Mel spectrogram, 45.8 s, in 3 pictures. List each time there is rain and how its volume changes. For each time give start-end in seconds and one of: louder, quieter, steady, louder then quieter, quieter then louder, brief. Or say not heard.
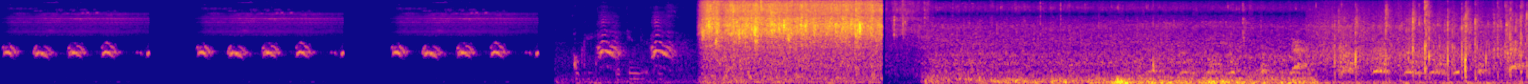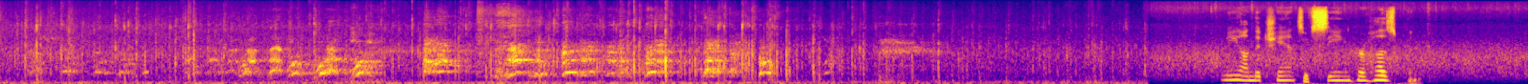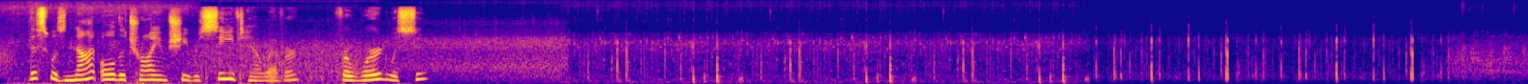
7.0-45.8 quieter.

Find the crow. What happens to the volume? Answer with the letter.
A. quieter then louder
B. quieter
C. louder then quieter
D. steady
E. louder
D.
